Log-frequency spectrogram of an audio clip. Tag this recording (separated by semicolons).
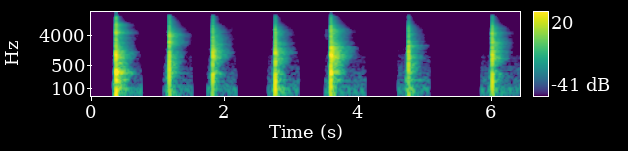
loud; percussion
